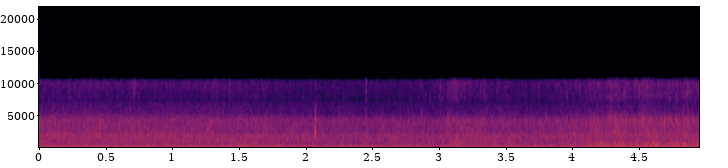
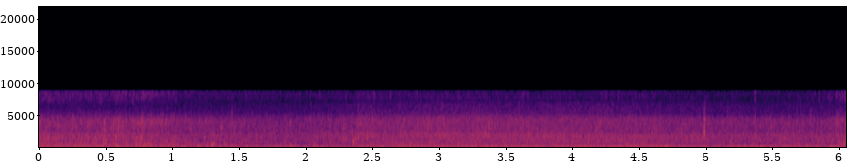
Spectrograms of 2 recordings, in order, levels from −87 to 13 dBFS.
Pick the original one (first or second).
second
